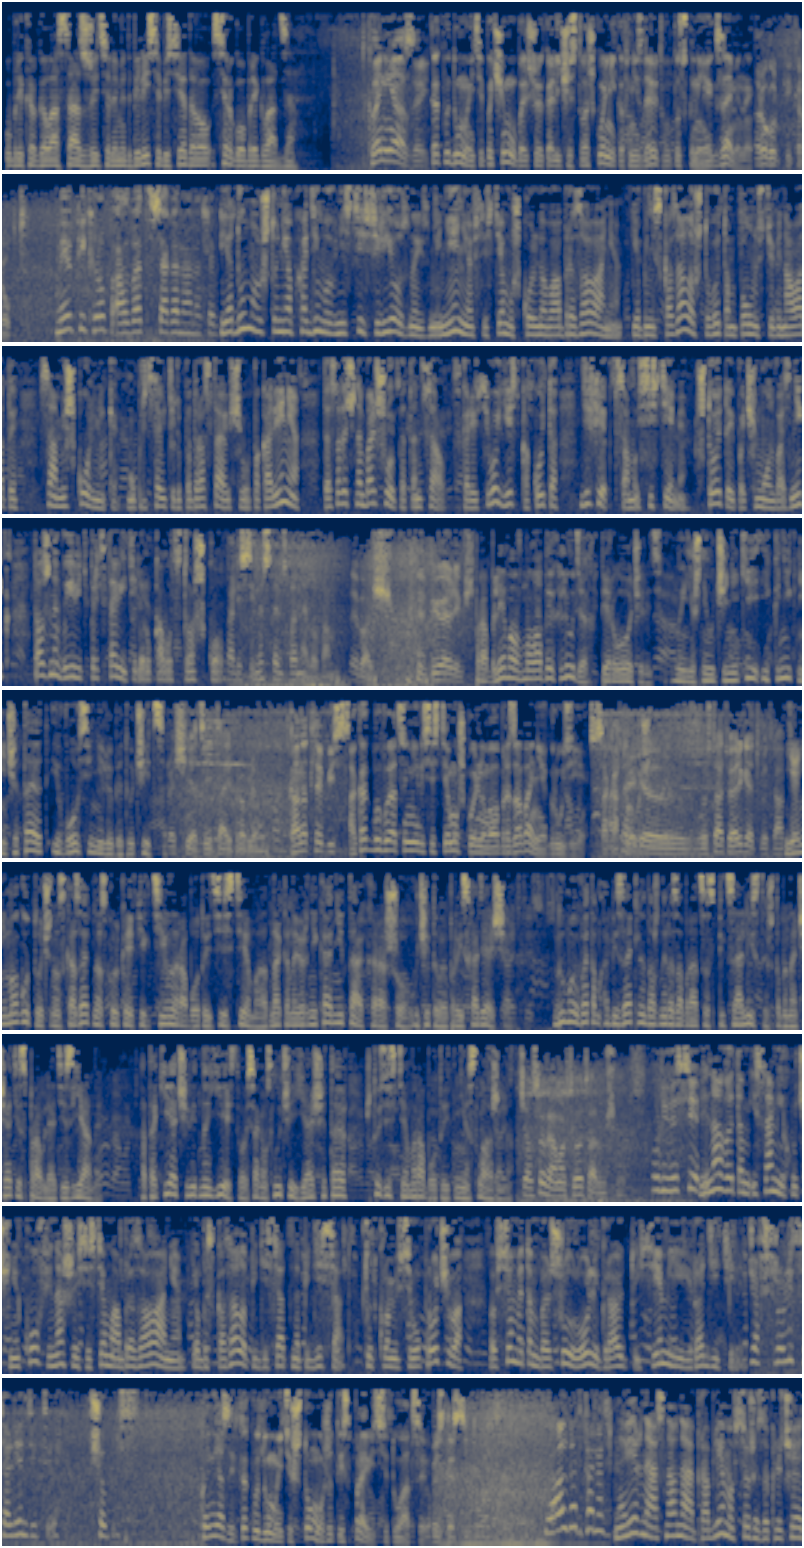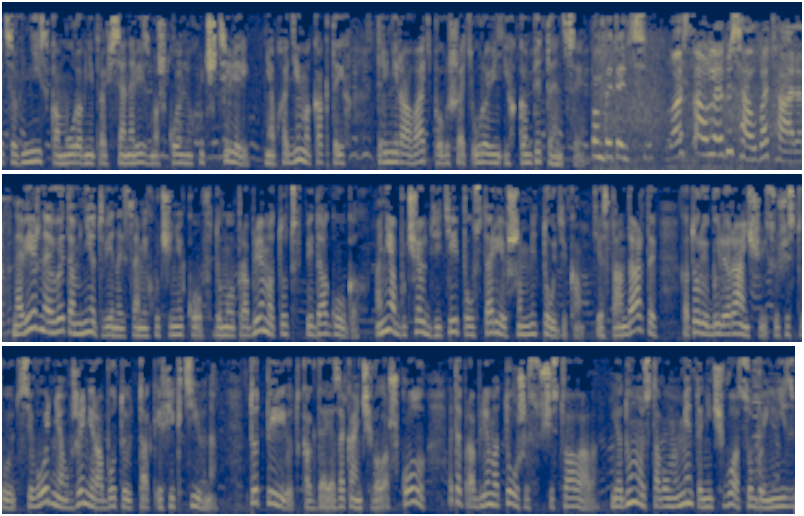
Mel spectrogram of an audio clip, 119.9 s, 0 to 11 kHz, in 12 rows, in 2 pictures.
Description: По предварительным данным Национального центра экзаменов и оценок Грузии, 11000 из 48000 учеников школ не сдали выпускные экзамены. Мнением рядовых граждан о том, почему сложилась такая ситуация, поинтересовался наш тбилисский корреспондент.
